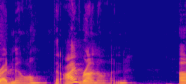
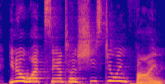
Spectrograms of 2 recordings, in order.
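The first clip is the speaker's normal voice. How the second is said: high cheerful reply; 13 semitones higher than usual. Real, not acted. Answering viewer, high voice.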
